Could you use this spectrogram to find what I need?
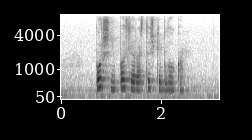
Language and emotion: Russian, neutral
